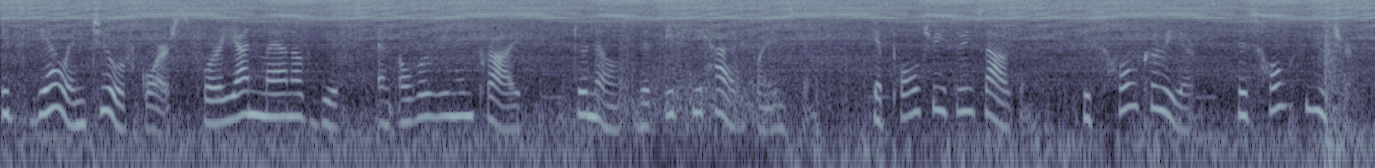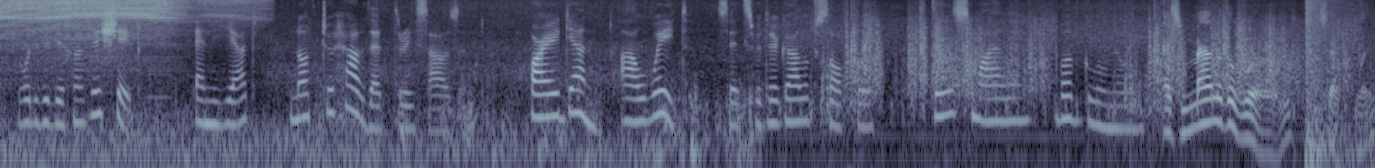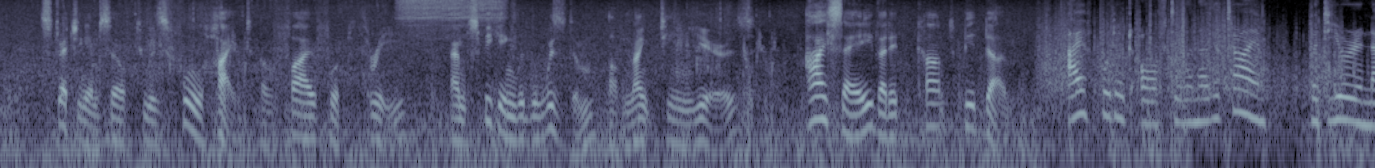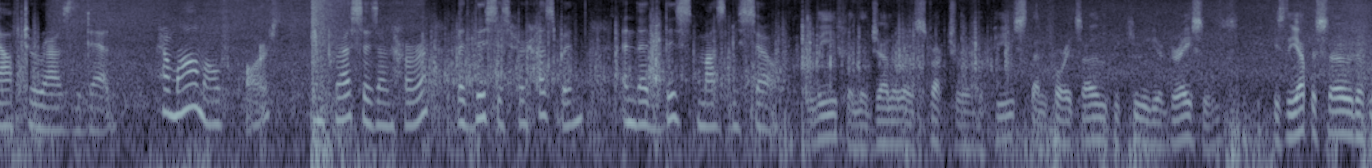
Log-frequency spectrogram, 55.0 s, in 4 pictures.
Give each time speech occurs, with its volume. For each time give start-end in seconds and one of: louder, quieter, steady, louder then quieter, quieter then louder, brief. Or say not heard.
0.0-54.9 steady.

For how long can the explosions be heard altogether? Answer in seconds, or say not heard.
2 s.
